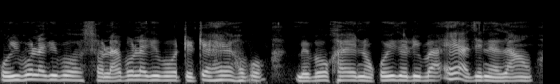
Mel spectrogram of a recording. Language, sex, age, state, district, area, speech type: Assamese, female, 60+, Assam, Dibrugarh, rural, spontaneous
